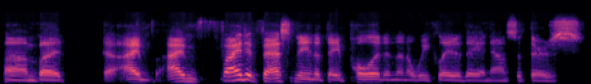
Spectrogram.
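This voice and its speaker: Rambling low-voiced man on a muffled line. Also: expressive, normal speed, dry recording. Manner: rambling, self-correcting, speculative. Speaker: guest. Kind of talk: casual podcast chat. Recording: dull dry lo-fi sound.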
